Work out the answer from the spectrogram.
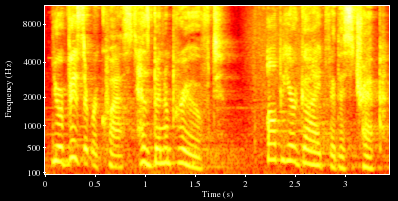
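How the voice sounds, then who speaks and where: A woman playing a stern, formal prison judge and guide in a video game, speaking in a solemn, measured way. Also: fairly high pitch, animated, close to an everyday voice. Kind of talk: scripted game dialogue. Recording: long hall reverb, music behind.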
